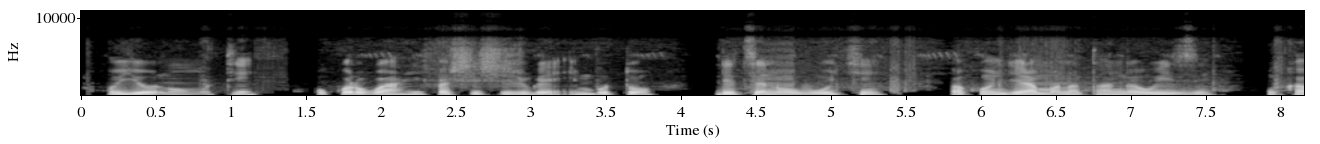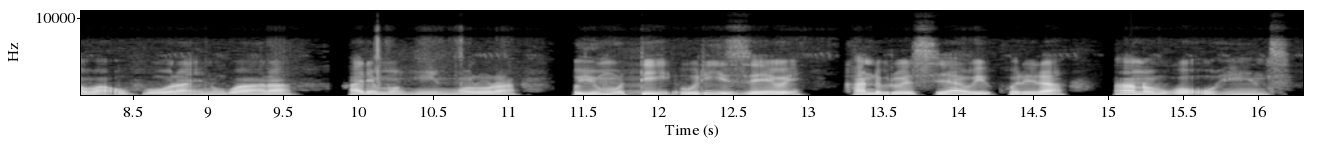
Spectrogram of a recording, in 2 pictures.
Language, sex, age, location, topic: Kinyarwanda, male, 18-24, Kigali, health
